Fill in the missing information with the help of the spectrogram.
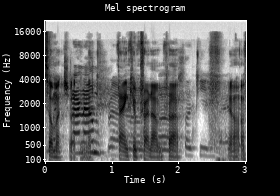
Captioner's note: non-english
